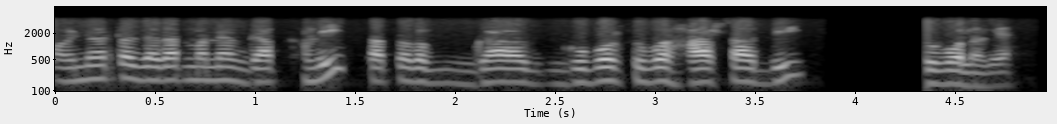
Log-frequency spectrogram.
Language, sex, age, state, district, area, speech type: Assamese, male, 30-45, Assam, Tinsukia, rural, conversation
